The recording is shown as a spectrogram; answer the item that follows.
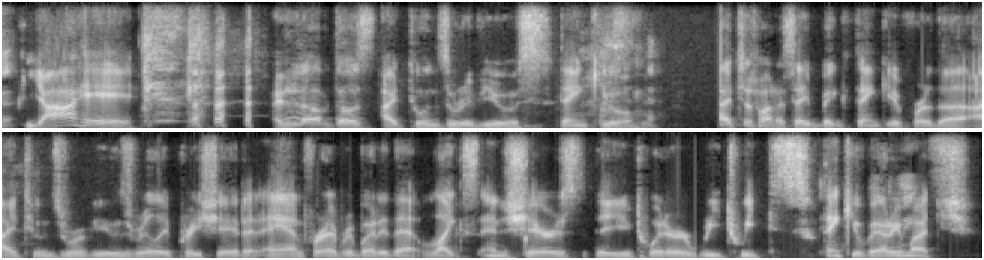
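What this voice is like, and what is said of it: Put-on German accent. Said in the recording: “do it with a German accent”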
